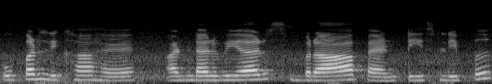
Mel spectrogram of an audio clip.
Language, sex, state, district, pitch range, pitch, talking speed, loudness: Hindi, female, Haryana, Jhajjar, 190-210 Hz, 200 Hz, 95 wpm, -19 LUFS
